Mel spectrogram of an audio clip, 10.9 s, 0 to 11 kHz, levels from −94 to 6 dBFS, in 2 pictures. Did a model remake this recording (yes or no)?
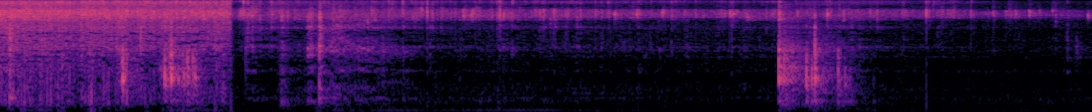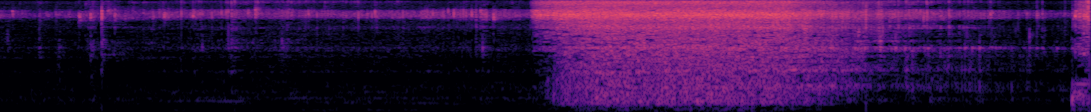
no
